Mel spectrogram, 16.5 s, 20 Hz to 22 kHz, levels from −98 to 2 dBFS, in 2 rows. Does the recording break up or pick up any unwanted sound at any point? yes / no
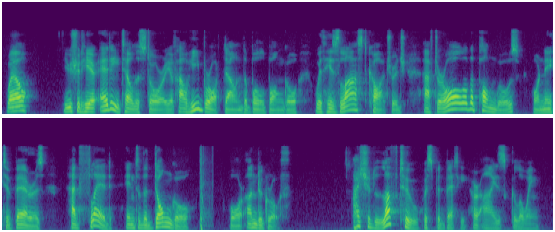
yes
